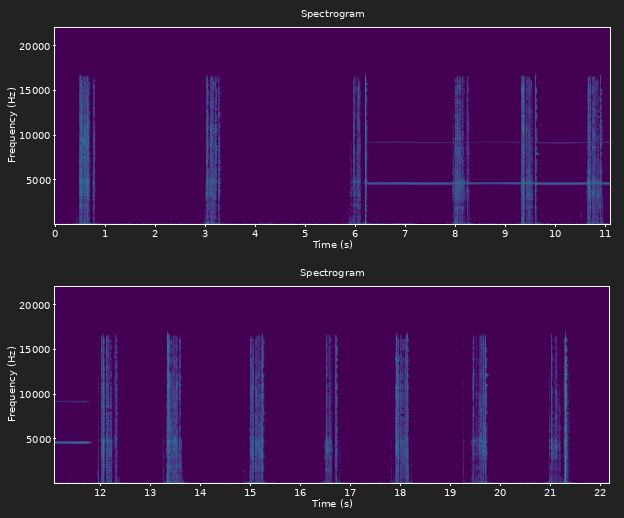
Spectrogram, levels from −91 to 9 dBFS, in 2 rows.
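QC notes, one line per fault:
6.12 to 11.87 s, feedback whistle: a thin, steady tone around 4.6 kHz hangs behind the sound, roughly 20 dB down, swelling and fading slowly in level. Likely a speaker-to-mic loop sitting just at the edge of feedback, ringing on one frequency without running away.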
